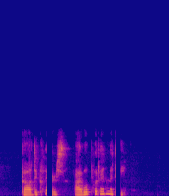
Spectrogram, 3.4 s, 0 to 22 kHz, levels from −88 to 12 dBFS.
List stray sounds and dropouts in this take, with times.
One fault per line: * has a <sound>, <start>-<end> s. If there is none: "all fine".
* has a dropout, 0.9-1.0 s
* has a dropout, 2.3-2.4 s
